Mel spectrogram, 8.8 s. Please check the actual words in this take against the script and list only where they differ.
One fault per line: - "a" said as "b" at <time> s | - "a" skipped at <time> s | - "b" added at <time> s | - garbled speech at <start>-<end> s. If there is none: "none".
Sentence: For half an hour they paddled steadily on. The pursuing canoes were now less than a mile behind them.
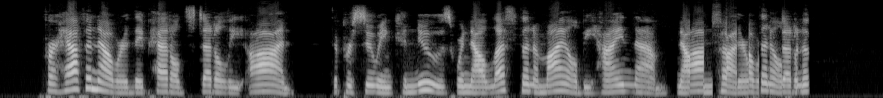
- garbled speech at 6.8-8.1 s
